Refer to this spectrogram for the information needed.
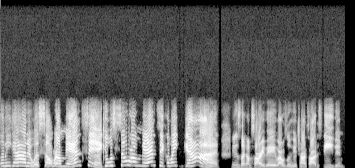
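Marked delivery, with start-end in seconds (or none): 0.0-4.4 very high, drawn-out, whiny pleading, put-on. Retelling what Maria said after the fireworks, imitating Maria's whiny voice. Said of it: "in a whiny, whiny voice".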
